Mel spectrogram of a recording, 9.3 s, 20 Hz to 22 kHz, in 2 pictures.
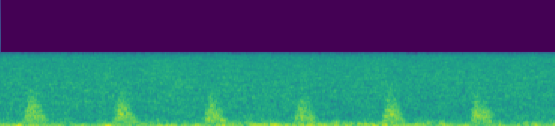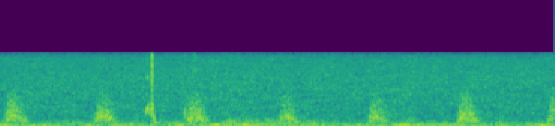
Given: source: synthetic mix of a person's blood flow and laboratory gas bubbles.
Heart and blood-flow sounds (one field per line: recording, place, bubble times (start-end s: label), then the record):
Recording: Doppler ultrasound of blood flow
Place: subclavian vein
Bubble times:
5.80-5.97 s: bubbles
6.14-6.28 s: bubbles
From the record:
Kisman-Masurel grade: 112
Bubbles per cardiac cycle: 1 to 2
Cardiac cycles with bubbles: 1 to 10%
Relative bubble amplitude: moderate (0.250 to 0.450)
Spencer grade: 1 (occasional bubble signal discernible with the cardiac motion signal, with majority of cardiac periods free of bubbles)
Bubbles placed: anywhere in the cardiac cycle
